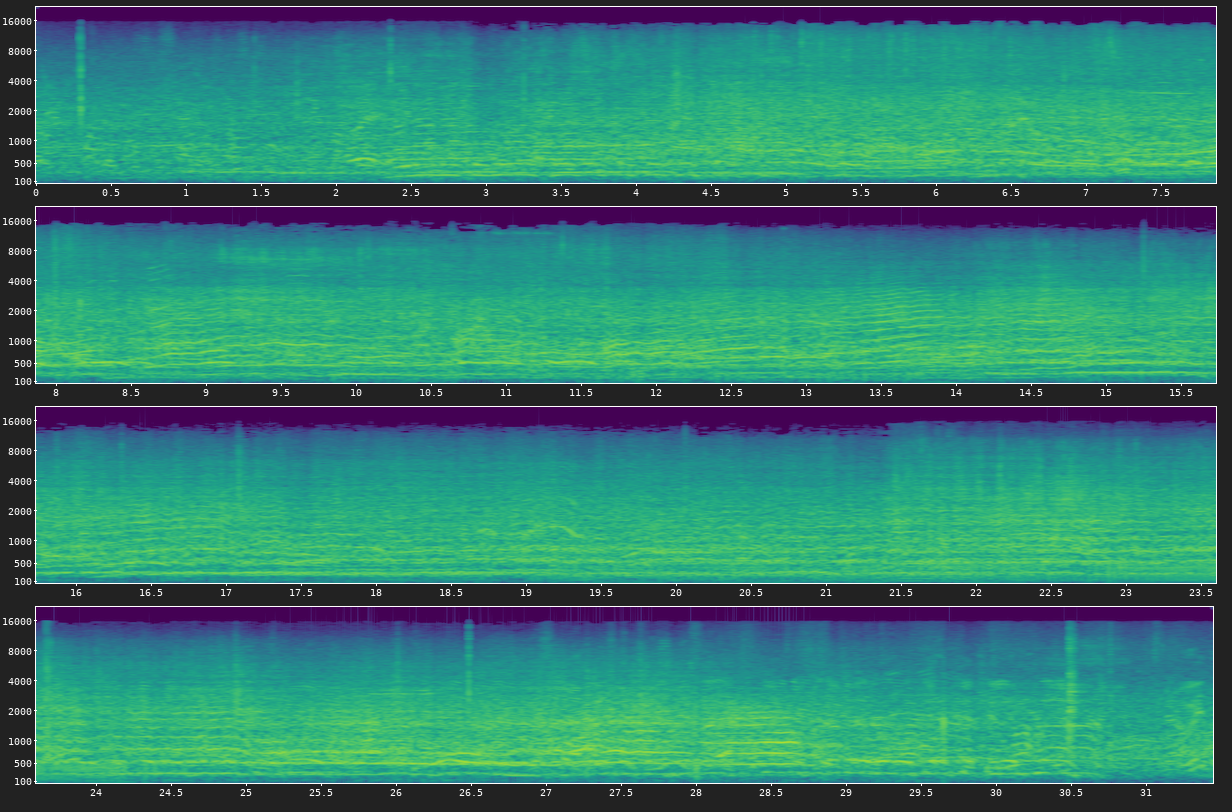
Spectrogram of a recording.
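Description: Several rallycross cars racing on the circuit, their engines revving up and down through the gears over and over, some of them overlapping, getting louder near the end as the pack passes closer.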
